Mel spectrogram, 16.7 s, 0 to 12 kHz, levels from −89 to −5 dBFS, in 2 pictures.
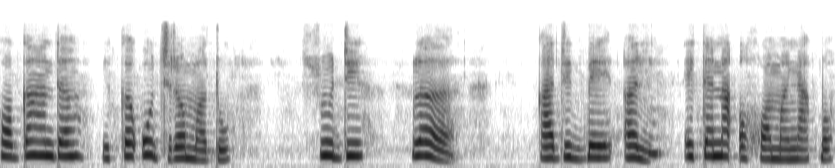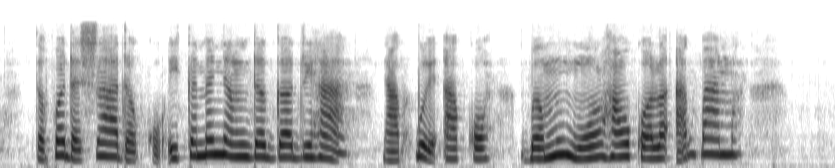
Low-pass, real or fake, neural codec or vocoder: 7.2 kHz; fake; codec, 16 kHz, 4.8 kbps, FACodec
